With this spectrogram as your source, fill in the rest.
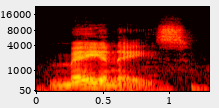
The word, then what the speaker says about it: mayonnaise: like the month may then you want to go into maya maya it's not oh really it's maya and then in the second part you want to go into nace it's a you saw me on the street a mayonnaise okay once again different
